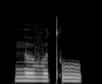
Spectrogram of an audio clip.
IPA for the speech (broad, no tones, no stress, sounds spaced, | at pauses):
n ɵ v ɵ tʼ u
